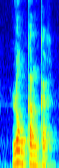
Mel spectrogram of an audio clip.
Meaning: lung cancer
- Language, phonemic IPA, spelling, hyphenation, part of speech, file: Dutch, /ˈlɔŋˌkɑŋ.kər/, longkanker, long‧kan‧ker, noun, Nl-longkanker.ogg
